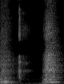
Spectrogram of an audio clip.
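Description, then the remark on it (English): A chair creaks twice in quick succession: a short, rough, grainy groan, a brief pause, then a louder, breathier creak that fades out. No one speaks. “Sorry. That was my chair.”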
